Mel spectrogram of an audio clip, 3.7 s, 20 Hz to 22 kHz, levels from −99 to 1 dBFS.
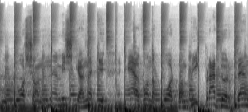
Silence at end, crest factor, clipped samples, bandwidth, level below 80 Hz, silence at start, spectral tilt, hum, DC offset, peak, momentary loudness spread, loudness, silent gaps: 0 s; 12 dB; under 0.1%; over 20 kHz; -16 dBFS; 0 s; -5 dB/octave; none; under 0.1%; 0 dBFS; 1 LU; -14 LUFS; none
